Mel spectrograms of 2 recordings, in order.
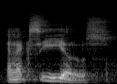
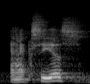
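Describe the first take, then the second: First: Axios as ak-see-OSE, long o ending, falling; second word pronunciation. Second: Axios as AK-see-us, weak last syllable, rising; first word pronunciation. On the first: Preacher contrasting two Greek words, ak-see-OSE pronunciation. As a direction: say axios with a full "ose" last syllable. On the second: Preacher contrasting two Greek words, AK-see-us pronunciation. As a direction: say Axios with a short, unstressed "us" ending. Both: Shown as a demonstration. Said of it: "depending on how you say it".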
